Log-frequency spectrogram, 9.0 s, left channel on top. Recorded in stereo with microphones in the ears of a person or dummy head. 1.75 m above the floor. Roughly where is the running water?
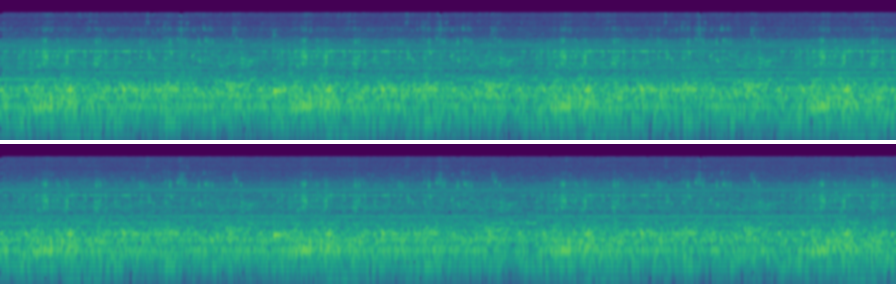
Left.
